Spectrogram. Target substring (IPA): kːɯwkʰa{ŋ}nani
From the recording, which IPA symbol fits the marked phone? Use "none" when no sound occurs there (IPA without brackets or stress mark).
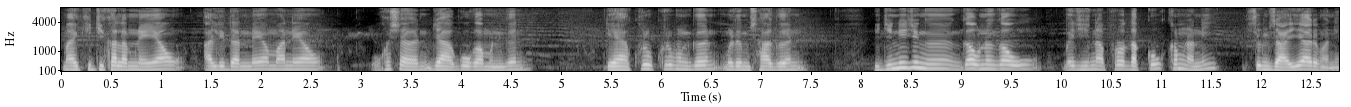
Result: m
